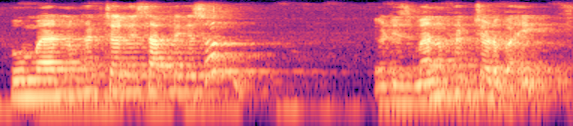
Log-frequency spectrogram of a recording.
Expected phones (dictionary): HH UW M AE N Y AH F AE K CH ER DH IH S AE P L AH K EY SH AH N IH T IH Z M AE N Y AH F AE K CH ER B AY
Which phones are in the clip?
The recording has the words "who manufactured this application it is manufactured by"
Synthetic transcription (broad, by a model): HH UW M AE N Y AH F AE K CH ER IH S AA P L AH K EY S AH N IH T IH Z M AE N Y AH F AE K CH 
